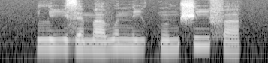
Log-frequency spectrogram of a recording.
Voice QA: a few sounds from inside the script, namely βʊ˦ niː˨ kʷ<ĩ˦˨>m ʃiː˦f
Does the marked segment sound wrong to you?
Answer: yes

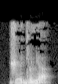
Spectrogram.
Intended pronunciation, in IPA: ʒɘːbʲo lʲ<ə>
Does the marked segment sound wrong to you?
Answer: yes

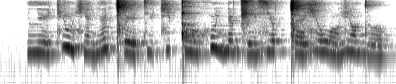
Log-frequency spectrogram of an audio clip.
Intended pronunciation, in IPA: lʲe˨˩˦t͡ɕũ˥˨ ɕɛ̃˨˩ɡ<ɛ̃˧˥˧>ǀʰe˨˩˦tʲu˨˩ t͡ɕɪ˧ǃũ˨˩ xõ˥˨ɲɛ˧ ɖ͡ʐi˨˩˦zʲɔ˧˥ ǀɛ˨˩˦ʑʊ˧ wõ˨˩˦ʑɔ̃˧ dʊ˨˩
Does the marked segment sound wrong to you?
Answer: no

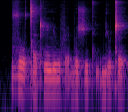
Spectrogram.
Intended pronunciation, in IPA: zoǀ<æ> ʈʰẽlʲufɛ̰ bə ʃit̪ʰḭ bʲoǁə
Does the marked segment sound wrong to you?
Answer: no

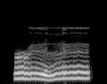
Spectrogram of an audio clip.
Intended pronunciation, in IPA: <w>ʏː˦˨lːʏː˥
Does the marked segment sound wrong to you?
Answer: yes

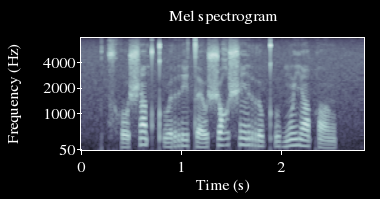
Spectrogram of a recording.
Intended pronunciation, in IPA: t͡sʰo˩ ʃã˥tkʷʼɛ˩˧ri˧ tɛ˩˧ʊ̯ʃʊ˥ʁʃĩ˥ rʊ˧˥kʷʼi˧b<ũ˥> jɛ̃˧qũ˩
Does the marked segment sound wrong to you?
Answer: no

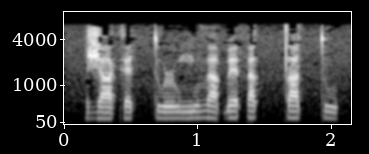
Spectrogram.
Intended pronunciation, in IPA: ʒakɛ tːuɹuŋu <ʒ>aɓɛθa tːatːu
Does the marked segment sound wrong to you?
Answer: yes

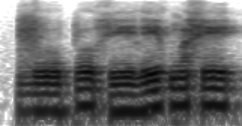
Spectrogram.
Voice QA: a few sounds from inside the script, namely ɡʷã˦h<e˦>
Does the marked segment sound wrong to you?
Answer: no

